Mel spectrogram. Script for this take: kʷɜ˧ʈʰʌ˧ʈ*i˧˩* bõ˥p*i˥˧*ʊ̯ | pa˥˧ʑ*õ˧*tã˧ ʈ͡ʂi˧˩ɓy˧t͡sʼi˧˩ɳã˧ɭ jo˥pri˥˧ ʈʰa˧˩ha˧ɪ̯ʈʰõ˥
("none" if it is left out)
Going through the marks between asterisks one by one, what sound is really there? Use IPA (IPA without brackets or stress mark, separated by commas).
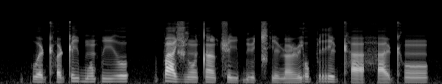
i˥, i˥, õ˧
